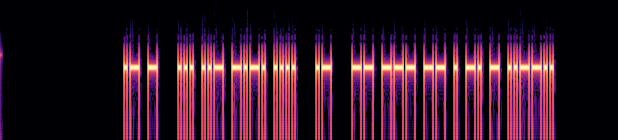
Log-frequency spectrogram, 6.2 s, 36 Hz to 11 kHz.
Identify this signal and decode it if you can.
Morse code, heard as a keyed tone, about 40 wpm, 700 Hz. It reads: AT SUCH A MOMENT?
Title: Sentences from Top 1000 Words 40wpm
